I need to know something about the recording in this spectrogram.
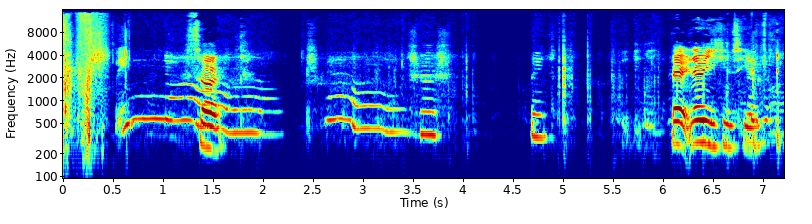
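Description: A girl speaks close to a microphone in a sing-song, animated voice.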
